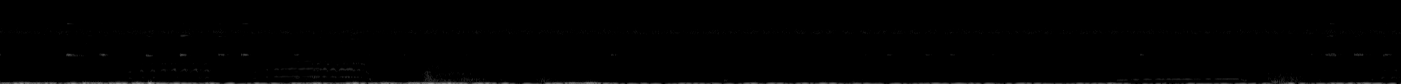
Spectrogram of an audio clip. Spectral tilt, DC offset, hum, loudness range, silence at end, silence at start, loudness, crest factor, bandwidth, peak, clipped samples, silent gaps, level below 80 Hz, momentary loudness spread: -2.5 dB/octave; under 0.1%; none; 6 LU; 0 s; 0 s; -57 LUFS; 20 dB; 11 kHz; -22 dBFS; under 0.1%; none; -48 dBFS; 8 LU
